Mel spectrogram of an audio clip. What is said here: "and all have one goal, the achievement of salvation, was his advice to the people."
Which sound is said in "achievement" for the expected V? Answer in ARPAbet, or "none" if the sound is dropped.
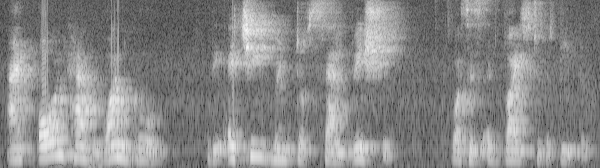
V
